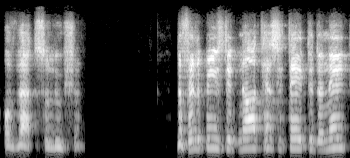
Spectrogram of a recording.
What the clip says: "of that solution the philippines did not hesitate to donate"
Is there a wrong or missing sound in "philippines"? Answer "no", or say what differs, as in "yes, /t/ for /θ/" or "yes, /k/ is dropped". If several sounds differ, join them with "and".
no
